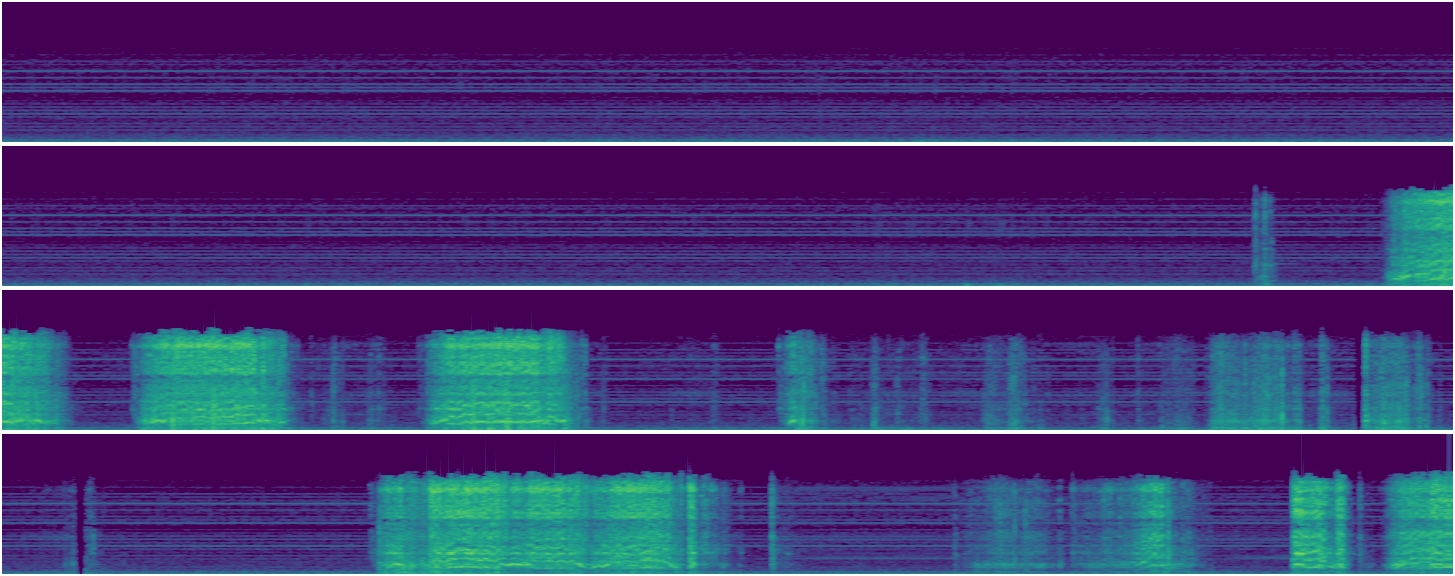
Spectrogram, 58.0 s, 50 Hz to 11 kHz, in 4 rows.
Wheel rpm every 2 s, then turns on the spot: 0, 0, 0, 0, 0, 0, 0, 0, 0, 0, 0, 0, 0, 0, 60, 80, 40, 50, 10, 0, 20, 10, 0, 50, 90, 10, 20, 40, 90.
34-38 40-44 52-56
